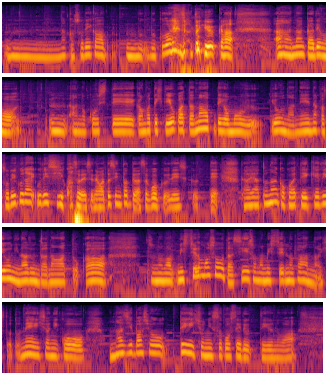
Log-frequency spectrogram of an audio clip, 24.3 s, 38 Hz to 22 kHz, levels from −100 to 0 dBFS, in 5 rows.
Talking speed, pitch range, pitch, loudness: 385 characters per minute, 170-205 Hz, 185 Hz, -23 LUFS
